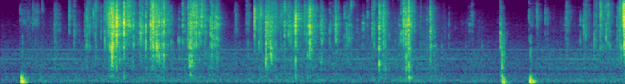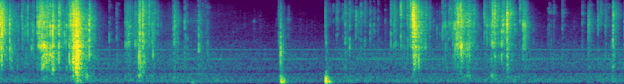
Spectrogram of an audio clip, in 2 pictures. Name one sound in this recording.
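Plastic wrappers crinkle and rustle as hands tear them open.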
